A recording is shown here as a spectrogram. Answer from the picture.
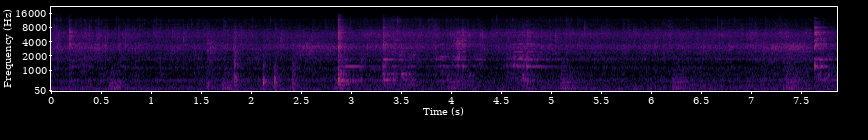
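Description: Fried mutton pieces sizzling in hot oil in a pan while a metal ladle scrapes and clinks against the pan, lifting the meat out. A sharp clink about three seconds in and another near the end stand out over the steady sizzle.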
